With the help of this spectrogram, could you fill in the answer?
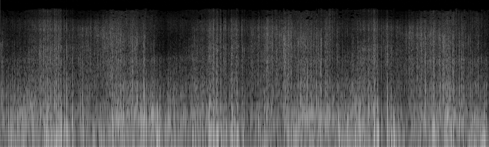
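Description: A soft, hollow black nylon fabric lens pouch, apparently pulled over the microphone, is scratched and lightly tapped with long manicured nails of both hands. The result is a steady, muffled, low rumbling rustle full of quick dull scrapes and soft thumps, with almost no bright content.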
